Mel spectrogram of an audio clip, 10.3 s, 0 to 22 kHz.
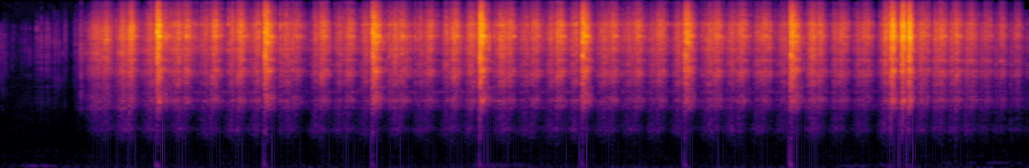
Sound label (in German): shaker; img stageline ecms-50usb test; sennheiser mk 4 digital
